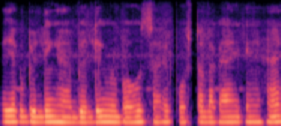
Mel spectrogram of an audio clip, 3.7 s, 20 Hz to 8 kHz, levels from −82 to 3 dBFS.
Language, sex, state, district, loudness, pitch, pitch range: Hindi, male, Jharkhand, Palamu, -17 LUFS, 130 Hz, 125-130 Hz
